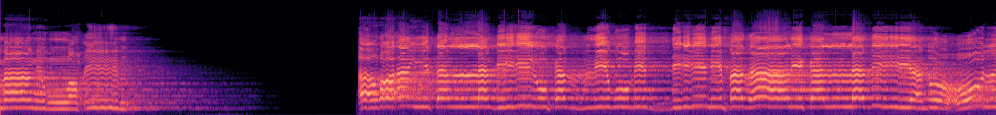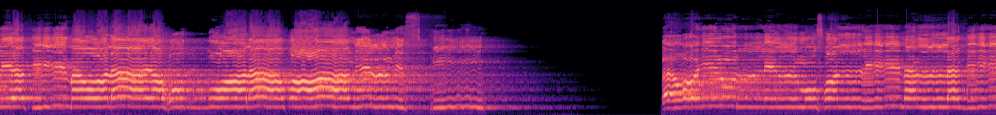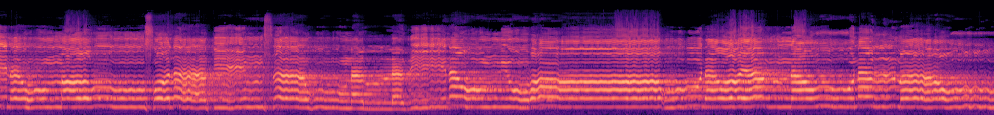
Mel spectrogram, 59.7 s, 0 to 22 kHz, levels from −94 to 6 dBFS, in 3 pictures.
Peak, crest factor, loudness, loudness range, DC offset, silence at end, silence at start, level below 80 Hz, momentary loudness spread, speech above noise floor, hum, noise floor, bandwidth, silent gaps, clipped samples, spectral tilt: 0 dBFS; 14 dB; -13 LUFS; 8 LU; under 0.1%; 0 s; 0 s; -70 dBFS; 12 LU; over 76 dB; none; under -90 dBFS; 13.5 kHz; none; under 0.1%; 0.5 dB/octave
